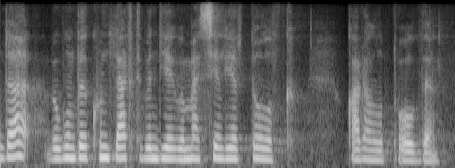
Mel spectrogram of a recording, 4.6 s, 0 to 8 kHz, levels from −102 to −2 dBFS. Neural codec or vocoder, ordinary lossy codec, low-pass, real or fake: codec, 16 kHz in and 24 kHz out, 0.6 kbps, FocalCodec, streaming, 4096 codes; none; 7.2 kHz; fake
